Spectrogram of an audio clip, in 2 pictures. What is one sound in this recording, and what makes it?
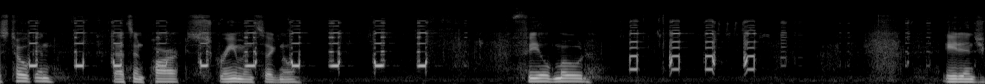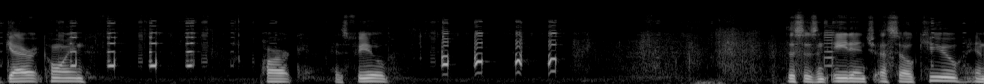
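A metal detector beeps in short, quick tones.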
